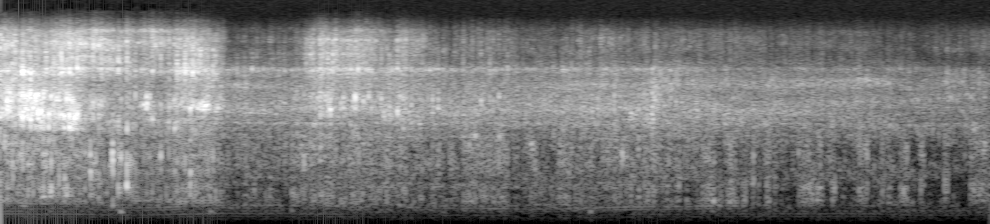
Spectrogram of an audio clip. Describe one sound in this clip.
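Wet mud churns and splashes under tractor wheels.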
